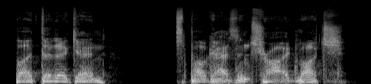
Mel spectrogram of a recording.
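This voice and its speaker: In a raspy, put-on character voice of medium pitch, a man speaks very slowly, recorded dry and close with no echo. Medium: actual play. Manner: blunt, simple, third-person speech.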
